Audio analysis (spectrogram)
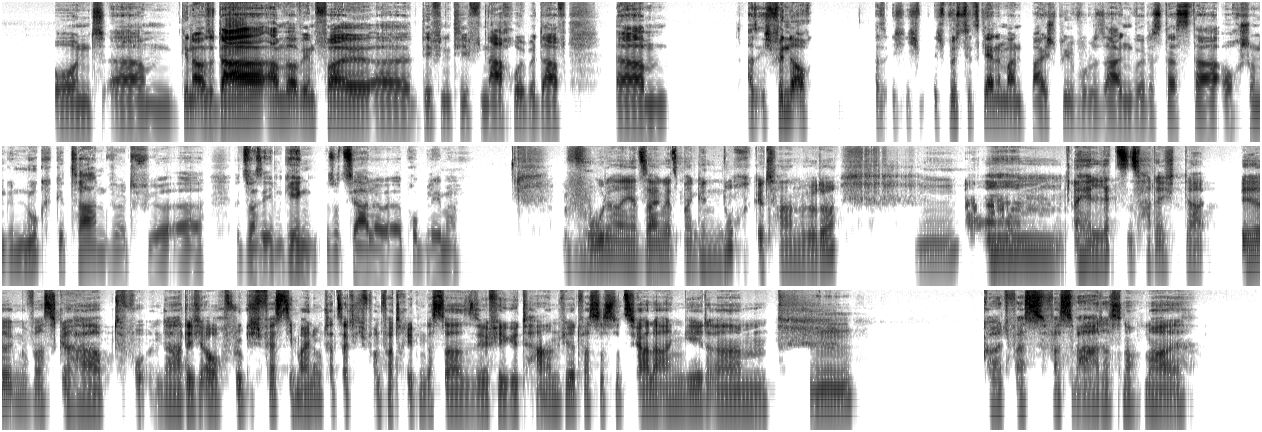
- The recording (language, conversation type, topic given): German, unstructured, Findest du, dass die Regierung genug gegen soziale Probleme unternimmt?
- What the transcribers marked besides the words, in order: other background noise; drawn out: "Ähm"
